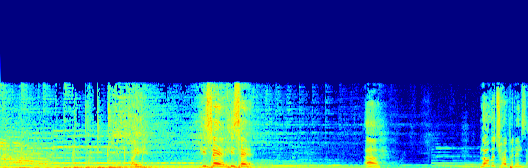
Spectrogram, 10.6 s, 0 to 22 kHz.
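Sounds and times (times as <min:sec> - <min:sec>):
large crowd shouting and yelling together: 0:00.0 - 0:01.5
speech: 0:02.7 - 0:03.0, 0:04.0 - 0:05.1, 0:07.3 - 0:07.7, 0:09.6 - 0:10.5.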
